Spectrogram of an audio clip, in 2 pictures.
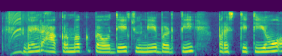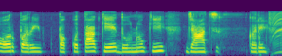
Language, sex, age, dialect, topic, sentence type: Hindi, female, 31-35, Garhwali, agriculture, statement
